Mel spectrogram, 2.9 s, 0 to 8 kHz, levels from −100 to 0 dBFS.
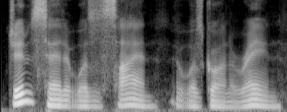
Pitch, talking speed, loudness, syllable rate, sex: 115 Hz, 230 wpm, -21 LUFS, 4.3 syllables/s, male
